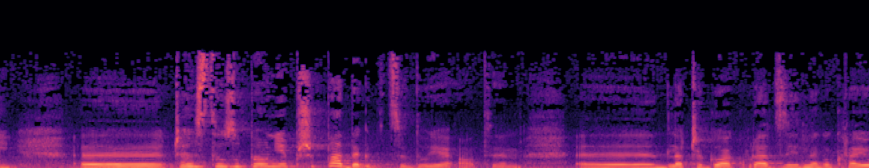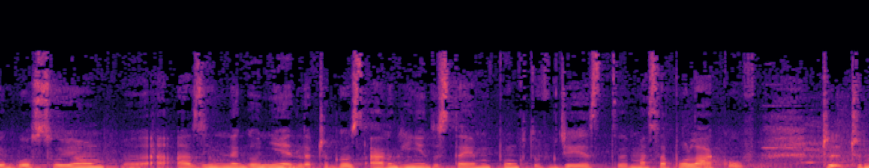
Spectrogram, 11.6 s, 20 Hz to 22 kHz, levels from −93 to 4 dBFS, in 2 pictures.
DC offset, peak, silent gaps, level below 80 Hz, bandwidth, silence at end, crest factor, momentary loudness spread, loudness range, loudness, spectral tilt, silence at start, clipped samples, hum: 0.1%; -10 dBFS; none; -56 dBFS; 15.5 kHz; 0 s; 16 dB; 9 LU; 2 LU; -26 LUFS; -5 dB/octave; 0 s; under 0.1%; none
